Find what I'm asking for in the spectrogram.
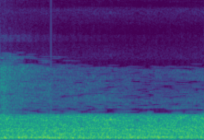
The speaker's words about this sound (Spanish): Y en el sucio y maloliente metro.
